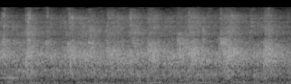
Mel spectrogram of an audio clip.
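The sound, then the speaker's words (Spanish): An audience in church applauds the Lord, many hands clapping together in a steady, dense patter that rises and falls slightly, moderately loud, with no voices over it. “Les ese aplauso al Señor.”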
